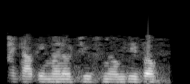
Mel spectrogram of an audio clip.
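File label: police dispatch, Scottsdale PD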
